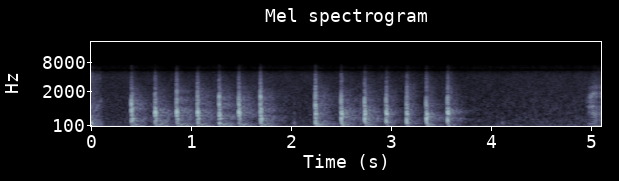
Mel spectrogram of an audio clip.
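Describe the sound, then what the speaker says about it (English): Knocking on a door late at night in a 1930s setting: two bursts of about seven sharp, evenly spaced raps each, close and fairly loud, with a short pause between the bursts and quiet afterward. "I think I ought to knock louder."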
